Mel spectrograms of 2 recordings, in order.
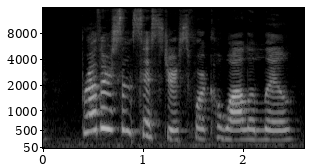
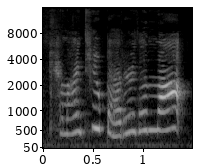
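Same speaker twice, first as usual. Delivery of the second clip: wondering; 6 semitones higher than usual. Acted. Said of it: "wondered Koala Lou".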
